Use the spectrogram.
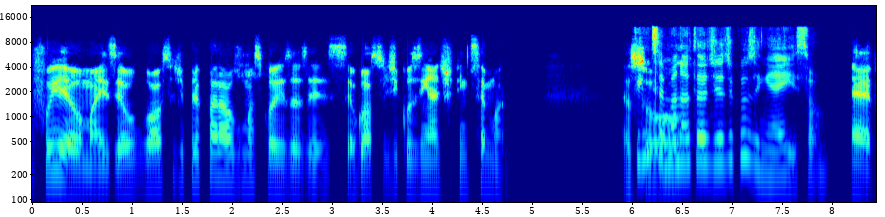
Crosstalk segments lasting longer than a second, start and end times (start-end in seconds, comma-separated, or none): none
